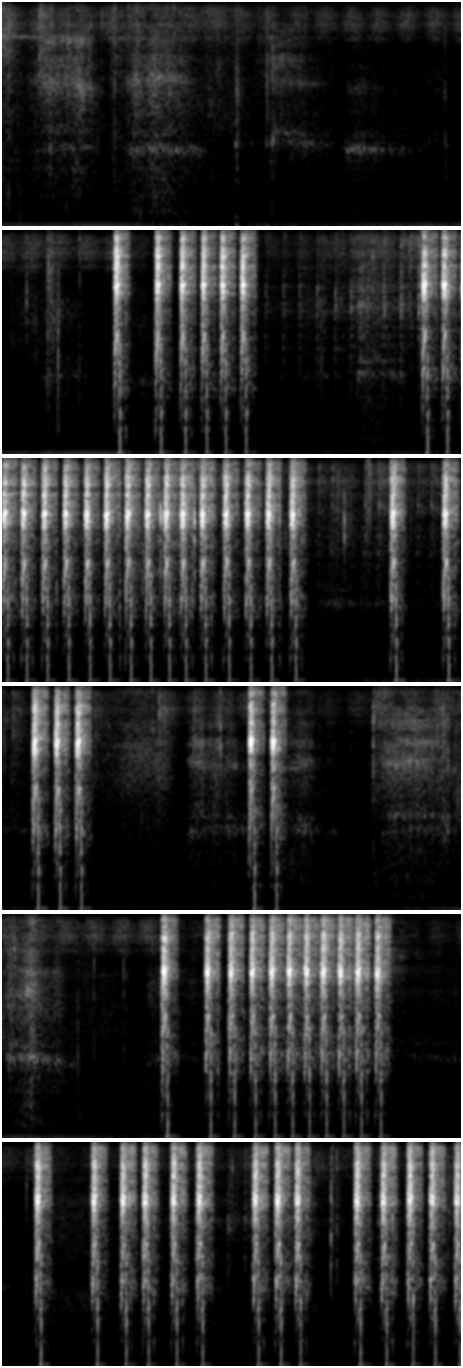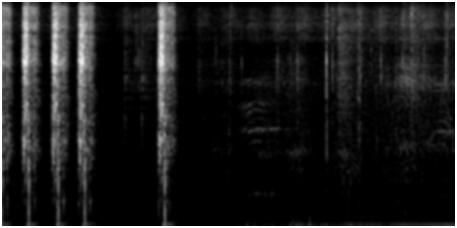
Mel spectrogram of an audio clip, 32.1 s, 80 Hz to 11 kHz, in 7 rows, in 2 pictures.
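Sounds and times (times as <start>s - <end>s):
steady low hum: 0.0s - 32.0s
airsoft gun shots: 5.7s - 7.2s, 8.7s - 12.4s, 13.0s - 14.8s, 16.2s - 16.8s, 19.9s - 22.4s, 23.2s - 29.4s.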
